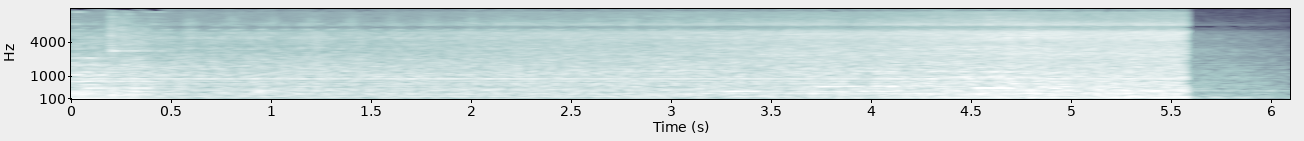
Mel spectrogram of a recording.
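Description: The last notes of a karaoke backing track die away, leaving a faint steady hiss from the recording's noise floor. The hiss swells slightly, then cuts off suddenly just before the end.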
